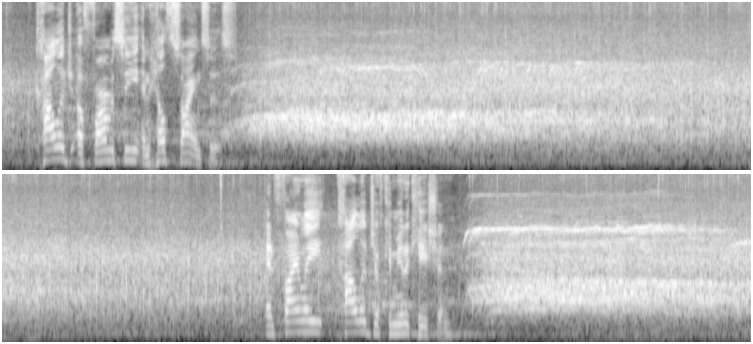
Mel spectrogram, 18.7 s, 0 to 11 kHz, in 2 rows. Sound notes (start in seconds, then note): 2.8 applause; 15.1 applause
